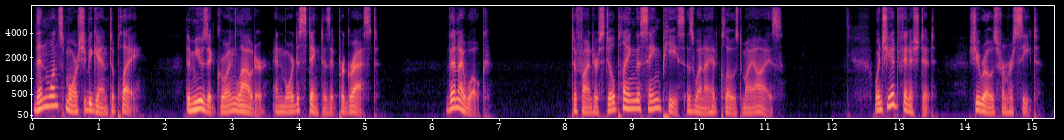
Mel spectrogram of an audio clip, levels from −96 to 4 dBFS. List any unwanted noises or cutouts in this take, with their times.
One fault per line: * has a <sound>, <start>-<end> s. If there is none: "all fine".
all fine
